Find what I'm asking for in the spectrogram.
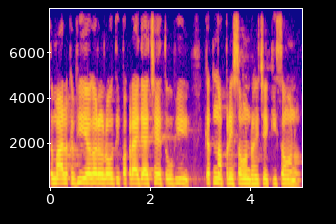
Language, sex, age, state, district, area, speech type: Maithili, female, 30-45, Bihar, Begusarai, rural, spontaneous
